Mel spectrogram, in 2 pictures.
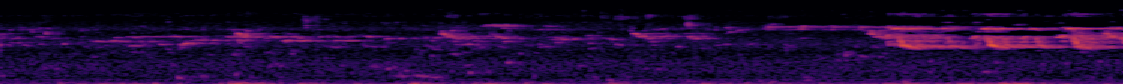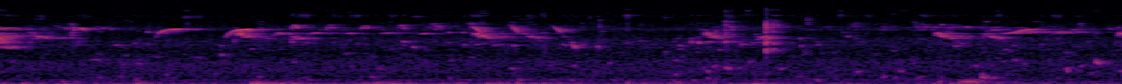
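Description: Birds chirping and calling, with a louder run of quick repeated notes about four and a half seconds in, over a low background rumble.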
